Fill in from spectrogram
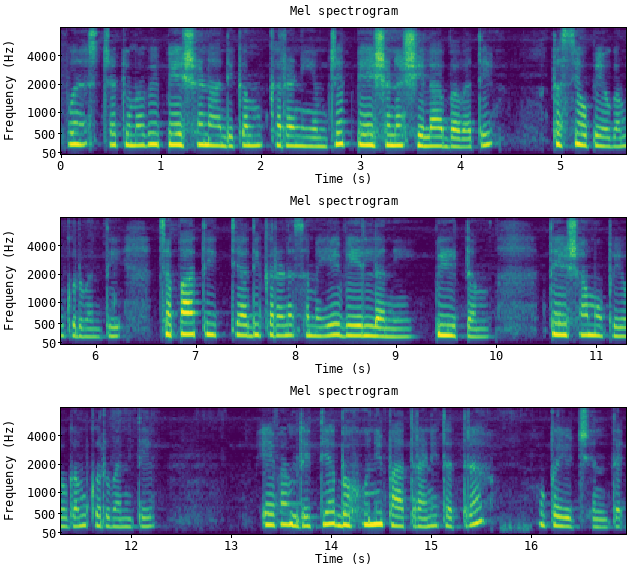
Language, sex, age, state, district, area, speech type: Sanskrit, female, 18-30, Karnataka, Uttara Kannada, rural, spontaneous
